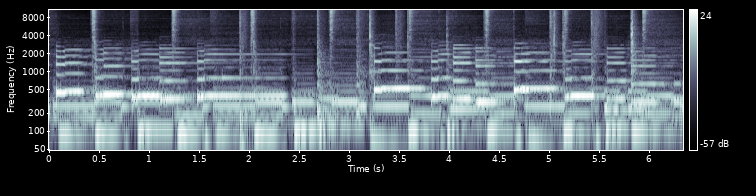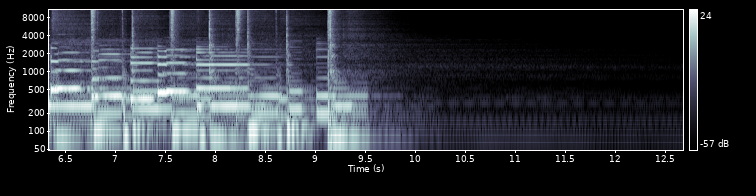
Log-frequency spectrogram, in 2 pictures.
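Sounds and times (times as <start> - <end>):
live jazz gig in a smoky bar: 0.0 - 9.8.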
